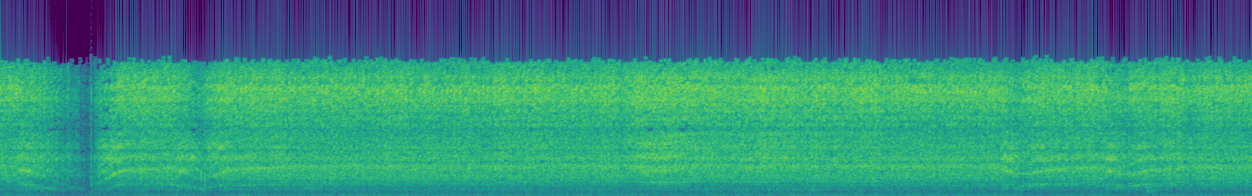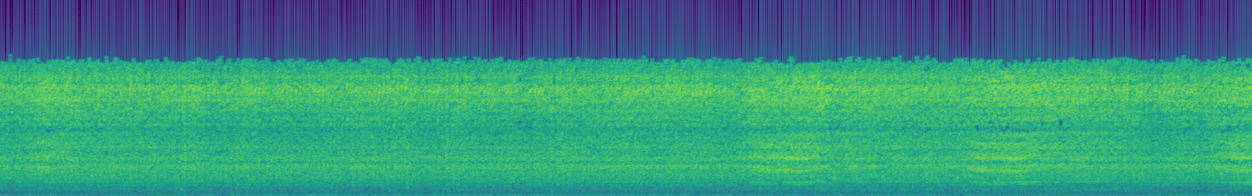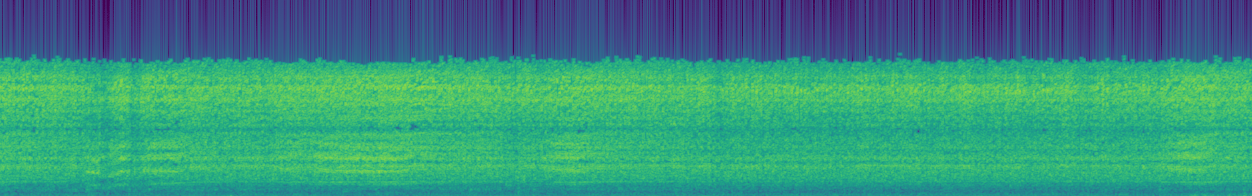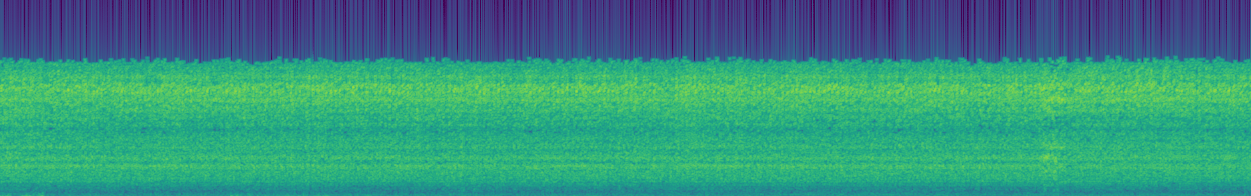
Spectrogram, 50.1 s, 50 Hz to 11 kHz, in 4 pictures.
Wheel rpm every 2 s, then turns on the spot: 130, 220, 230, 230, 220, 190, 230, 230, 230, 230, 230, 230, 220, 220, 220, 230, 230, 230, 230, 230, 230, 230, 230, 230, 240.
none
